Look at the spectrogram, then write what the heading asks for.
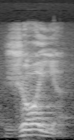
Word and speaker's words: joia: A sílaba tônica é a primeira, joia, joia, tá?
